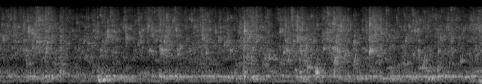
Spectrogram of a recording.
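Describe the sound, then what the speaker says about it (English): Tap water runs steadily into a bathroom sink to wet a shaving brush, a continuous close splashing stream with no talk. "I'm gonna wet the brush"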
